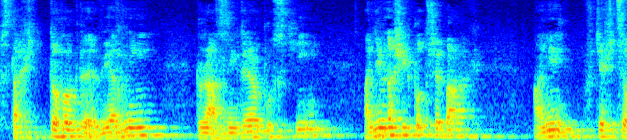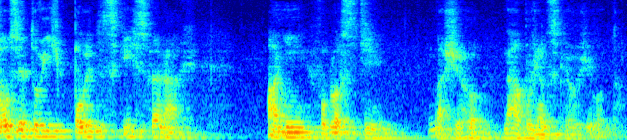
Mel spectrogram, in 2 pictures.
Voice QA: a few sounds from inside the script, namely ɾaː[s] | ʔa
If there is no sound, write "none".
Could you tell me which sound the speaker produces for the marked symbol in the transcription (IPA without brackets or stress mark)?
x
